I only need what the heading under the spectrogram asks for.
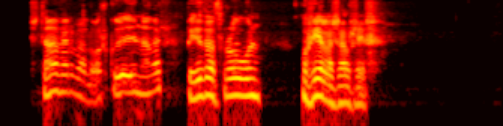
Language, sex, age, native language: Icelandic, male, 70-79, Icelandic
